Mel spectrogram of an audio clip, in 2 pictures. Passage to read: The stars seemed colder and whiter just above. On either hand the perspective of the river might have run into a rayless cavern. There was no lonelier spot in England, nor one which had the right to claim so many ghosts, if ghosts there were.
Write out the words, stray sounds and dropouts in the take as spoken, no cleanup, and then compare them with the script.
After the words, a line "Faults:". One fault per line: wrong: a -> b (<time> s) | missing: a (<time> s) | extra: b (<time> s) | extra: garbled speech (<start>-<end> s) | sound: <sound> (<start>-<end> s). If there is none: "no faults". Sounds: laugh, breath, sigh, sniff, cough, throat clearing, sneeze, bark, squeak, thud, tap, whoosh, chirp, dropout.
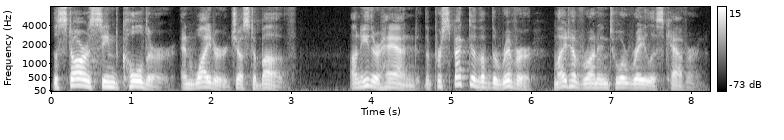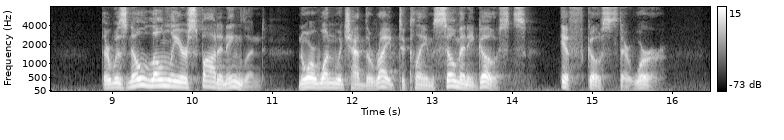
The stars seemed colder and whiter just above. On either hand the perspective of the river might have run into a rayless cavern. There was no lonelier spot in England, nor one which had the right to claim so many ghosts, if ghosts there were.
Faults:
no faults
